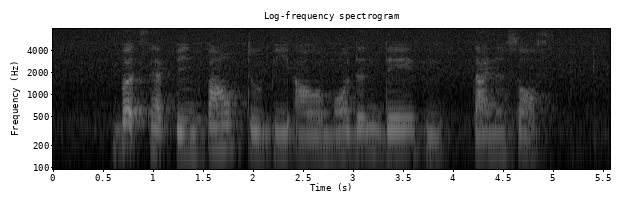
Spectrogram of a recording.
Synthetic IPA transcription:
bətshɛvbĩnfãw̃ntubiʔawəmɔdə̃ndedid̥ajnəsɔs

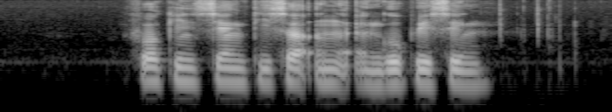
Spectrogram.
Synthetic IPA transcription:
fɔkinsjaŋt̪isaʔəŋəŋɡopesɪŋ

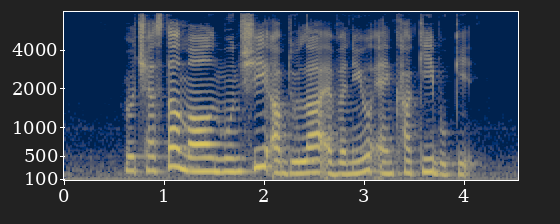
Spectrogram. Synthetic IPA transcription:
ɹɔt͡ʃɛstəmɔlmũnʃiʔap̚dulaʔɛvənjuʔɛ̃nkʰakibukit̚

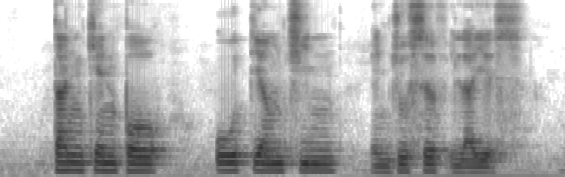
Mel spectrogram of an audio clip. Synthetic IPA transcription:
t̪ãnkʰɛ̃npɔ | ot̪iãmt͡ʃĩn | ɛ̃nd͡ʒosəfilajəs

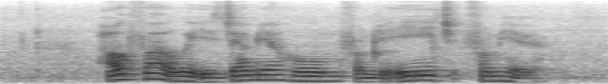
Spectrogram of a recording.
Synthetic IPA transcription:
hawfaːəweʔisd͡ʒãmiəɦõmfɹɔ̃mdḭʔed͡ʒfɹɔ̃mɦiə

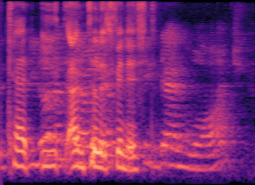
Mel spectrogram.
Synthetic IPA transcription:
kʰɛ̃nitə̃ntɪlɪtsfɪnɪʃt

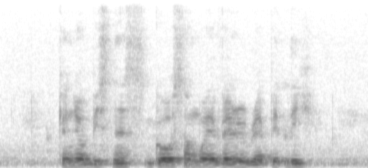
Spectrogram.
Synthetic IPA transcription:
kɛ̃njɔbisnɛsɡosãmwɛvɛɹiɹɛpidli

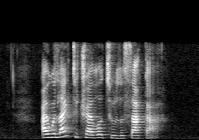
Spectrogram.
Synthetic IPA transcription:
ʔajwʊdlaɪjk̚tutʰɹɛvəltʰulusaka̰

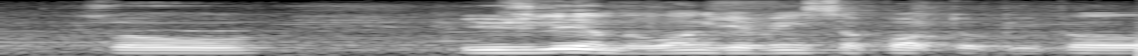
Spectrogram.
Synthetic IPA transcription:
so | juʒəliãjmd̪ðəwãnɡɪvɪ̃ŋsəpɔtʰːupiːpəl

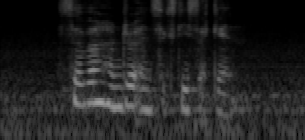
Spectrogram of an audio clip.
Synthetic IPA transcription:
sɛvə̃nɦãndɹədɛ̃nsɪkstisɛkə̃n

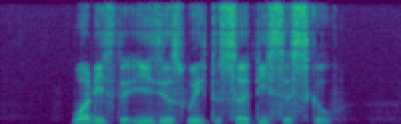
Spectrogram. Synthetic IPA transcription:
wɔtisdəʔiziəstwetusətisɪskə

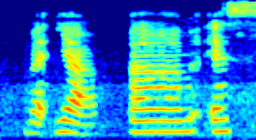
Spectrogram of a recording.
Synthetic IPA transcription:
bʌt̚jæ | ʌ̃mɪs

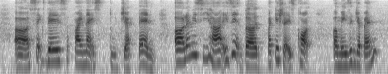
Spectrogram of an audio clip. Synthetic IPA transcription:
ʔasɪksdesfajnaɪtstud͡ʒɛpɛ̃n | ʔəlɛt̚misiɦaizɪt̚dəpɛkɪd͡ʒdɛtiskʰɔt̚ | ʔəmezɪ̃ŋd͡ʒɛpɛ̃n

